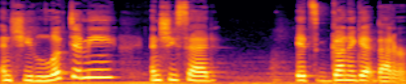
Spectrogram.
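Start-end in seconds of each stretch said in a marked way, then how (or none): 3.0-4.1 matter-of-fact, firm, assertive delivery. Retelling what the therapist said while the speaker cried, imitating a straightforward, assertive tone. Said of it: "in this very straightforward, assertive way".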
